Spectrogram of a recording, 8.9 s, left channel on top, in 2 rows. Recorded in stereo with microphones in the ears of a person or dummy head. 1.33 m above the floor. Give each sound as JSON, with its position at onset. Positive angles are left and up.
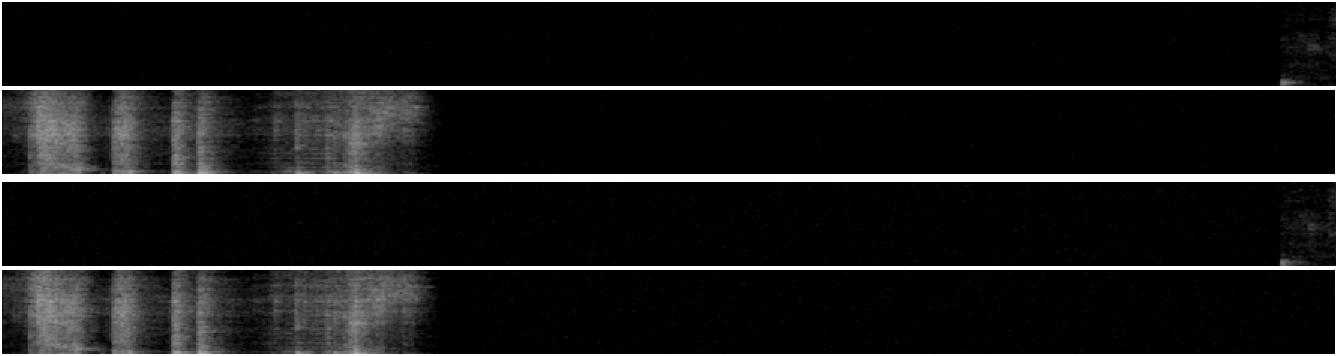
{"t": 4.3, "sound": "tape being pulled", "side_deg": 0, "distance_m": 0.6}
